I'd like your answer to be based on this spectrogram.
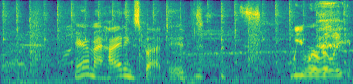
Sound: laughs

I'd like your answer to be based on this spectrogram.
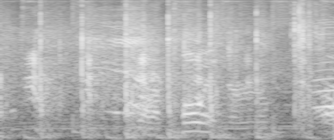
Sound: laughter

